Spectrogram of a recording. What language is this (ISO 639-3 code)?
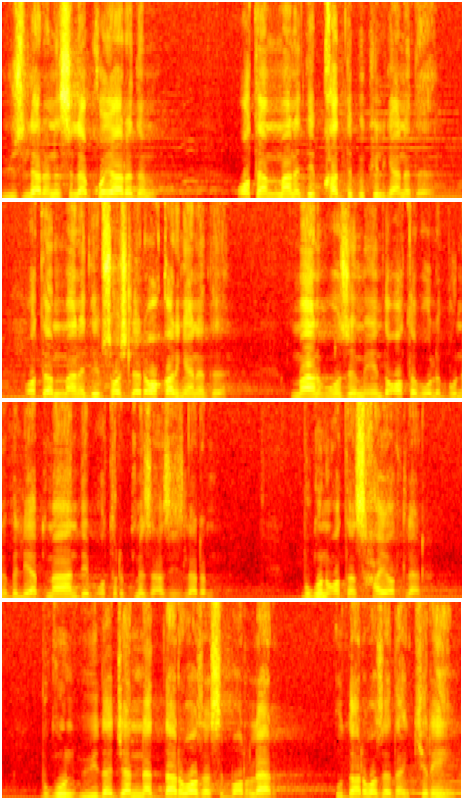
tur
